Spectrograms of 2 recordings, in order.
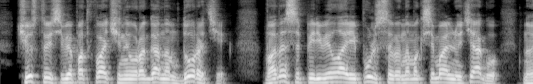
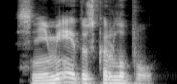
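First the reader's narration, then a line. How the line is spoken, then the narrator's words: Cold. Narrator (Russian): холодно произнес Трой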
